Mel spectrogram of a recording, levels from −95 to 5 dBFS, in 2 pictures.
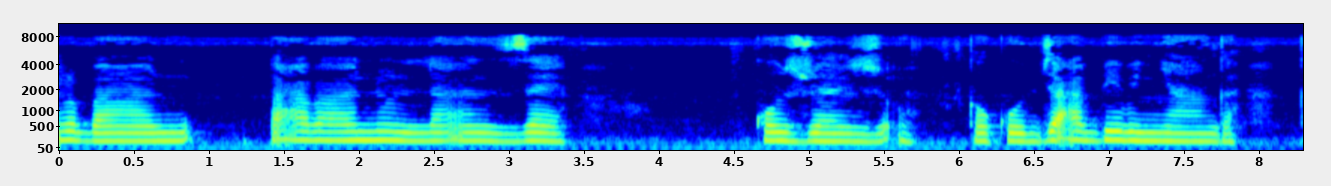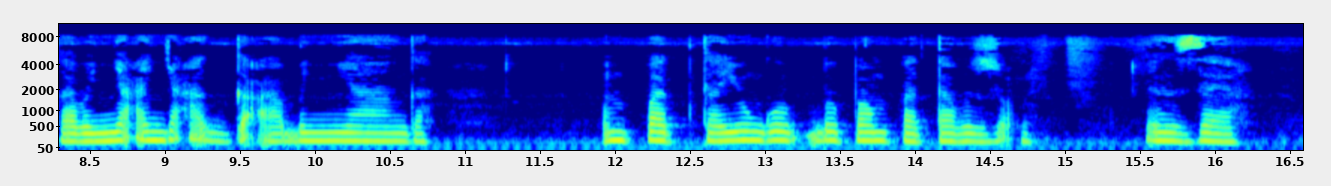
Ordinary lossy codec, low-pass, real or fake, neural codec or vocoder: MP3, 32 kbps; 9.9 kHz; real; none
